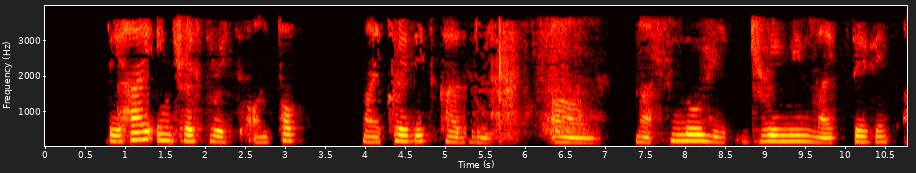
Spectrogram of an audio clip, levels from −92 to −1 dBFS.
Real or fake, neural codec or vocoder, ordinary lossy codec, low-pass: real; none; AAC, 16 kbps; 3.6 kHz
